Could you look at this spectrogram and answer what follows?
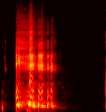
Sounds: Laughter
